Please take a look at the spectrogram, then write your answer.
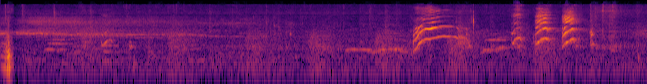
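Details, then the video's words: Puppies playing: after a quiet, thin high tone, loud arching yelps burst out in quick succession, each rising then falling, over a faint hiss. "Puppies start to play lots now"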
